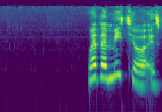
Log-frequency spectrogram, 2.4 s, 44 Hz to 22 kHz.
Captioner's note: 5 seconds pause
